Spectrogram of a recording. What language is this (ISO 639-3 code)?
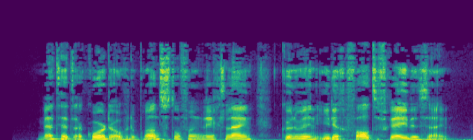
nld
